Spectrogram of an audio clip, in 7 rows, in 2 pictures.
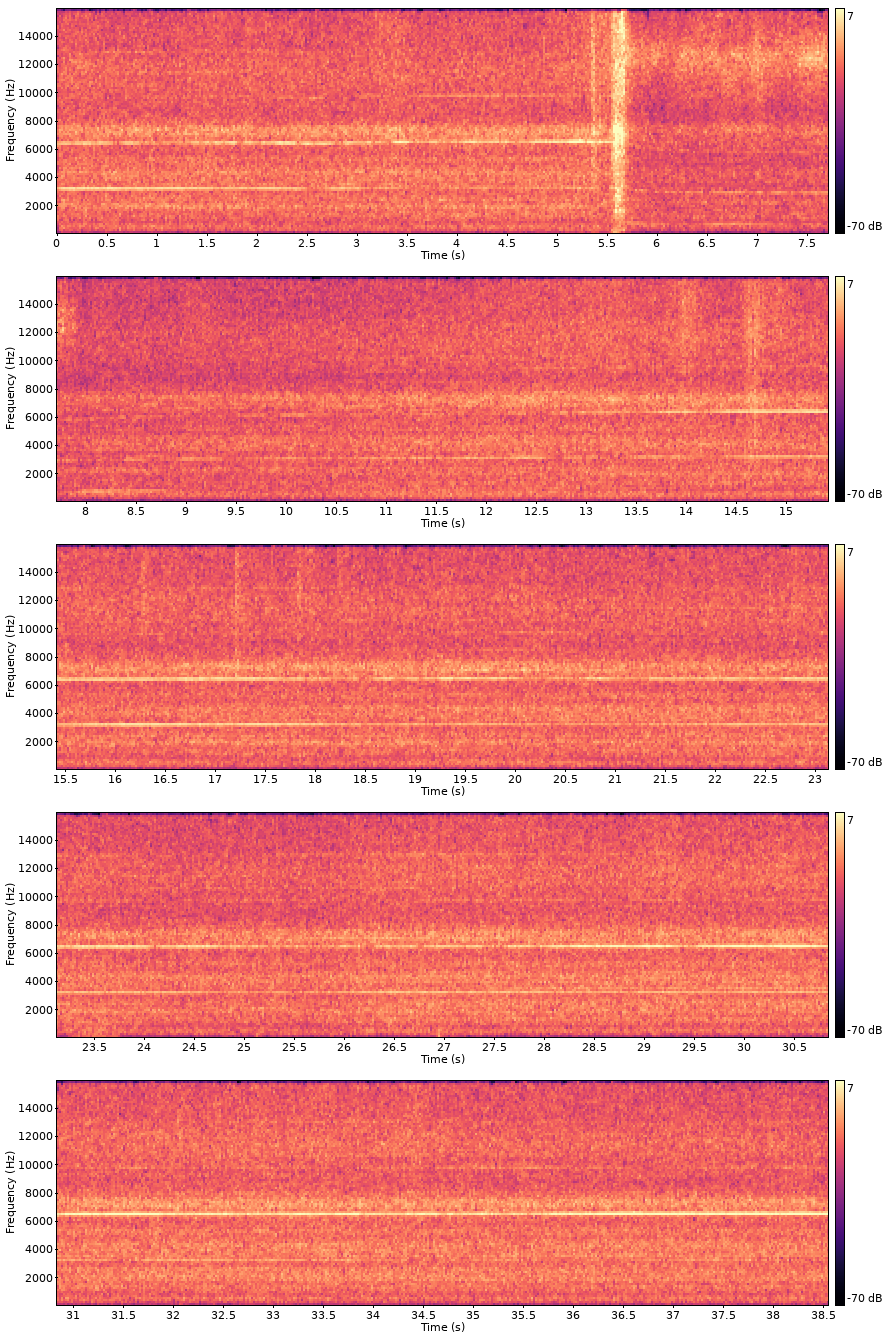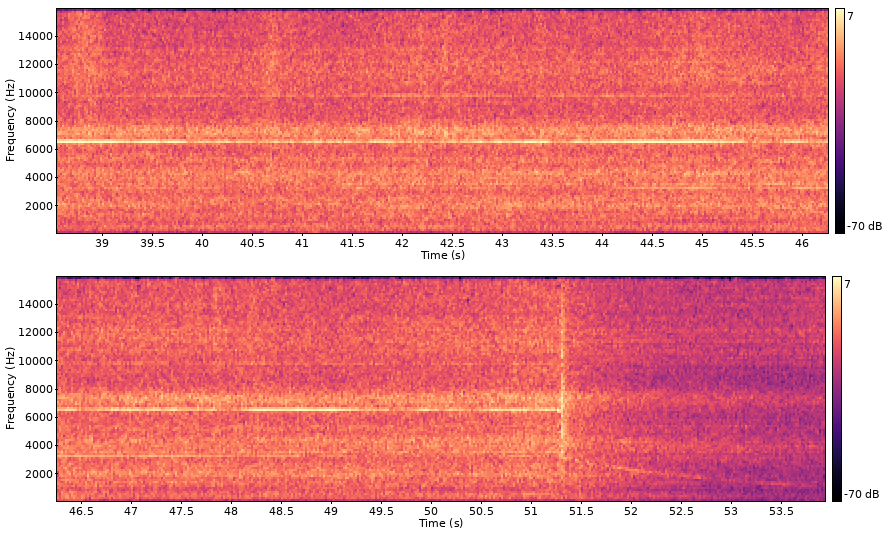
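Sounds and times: vacuum cleaner running: 0.0s - 53.9s.

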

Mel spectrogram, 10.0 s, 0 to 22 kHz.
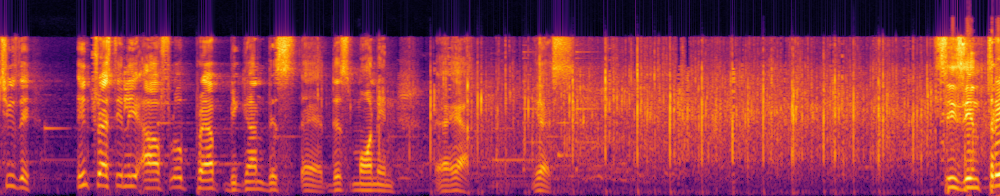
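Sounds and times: hand clapping: 4.0s - 10.0s.

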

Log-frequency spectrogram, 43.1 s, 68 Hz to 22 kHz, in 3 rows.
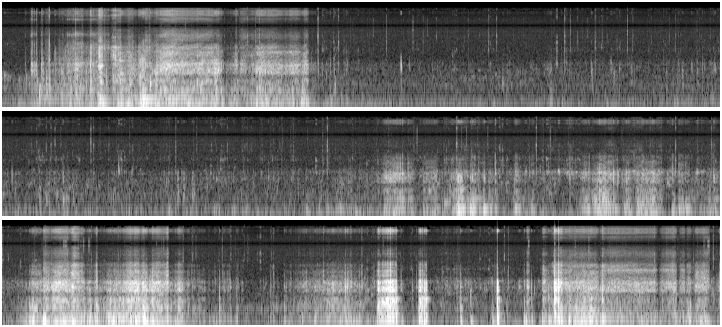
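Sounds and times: water rushing and sloshing: 0.0s - 43.0s.

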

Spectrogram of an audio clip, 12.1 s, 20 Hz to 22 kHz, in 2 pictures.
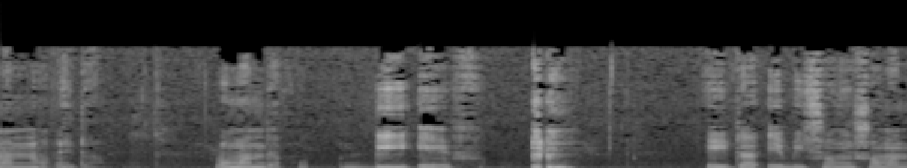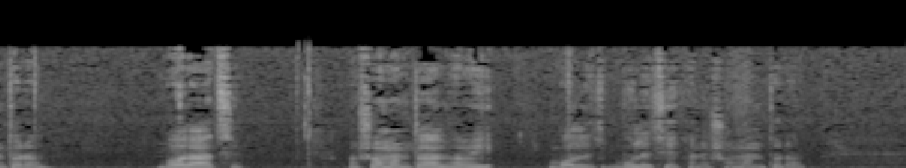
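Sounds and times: woman speaking: 0.0s - 0.8s, 1.4s - 3.3s, 4.7s - 6.5s, 7.1s - 7.8s, 8.4s - 11.5s
woman clearing her throat: 3.5s - 3.9s.

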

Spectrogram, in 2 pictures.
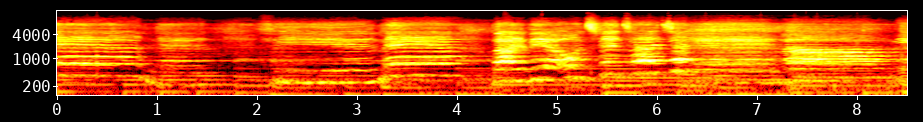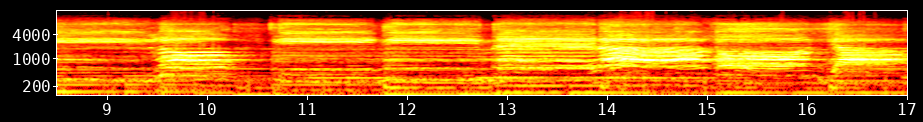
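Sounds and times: youth choir singing: 0.0s - 17.0s.

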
